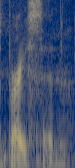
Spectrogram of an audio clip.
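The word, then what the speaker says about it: Briason: And we pronounce it as my son's name, which is Bryson.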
